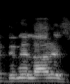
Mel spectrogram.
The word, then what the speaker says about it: Dinelaris: Is that the way to pronounce it, Pawan? Alexander Dinelaris Jr.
